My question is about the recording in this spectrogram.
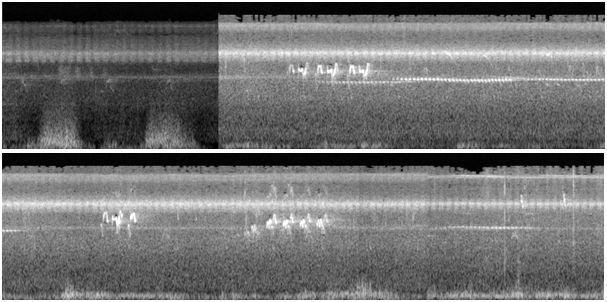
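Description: Outdoor nature ambience: a steady high-pitched insect drone with short bird chirps and a thin whistled bird note over it, and low wind rumble on the microphone. The first few seconds hold only low swells of wind noise before the insect drone comes in.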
